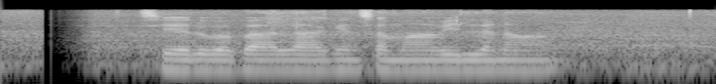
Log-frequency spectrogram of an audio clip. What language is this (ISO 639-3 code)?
sin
